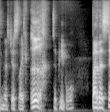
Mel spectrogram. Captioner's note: grunts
